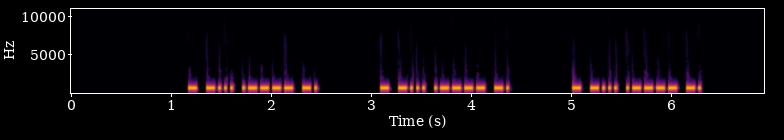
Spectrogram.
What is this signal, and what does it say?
Morse code, heard as a keyed tone, about 37 wpm, 700 Hz. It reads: TB1N TB1N TB1N
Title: DXCC-100 Call Signs - 4 Characters - Repeated 3x - 40wpm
